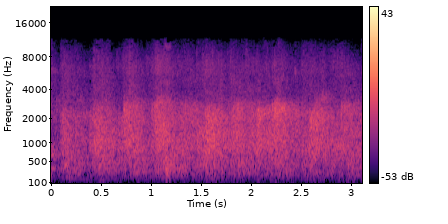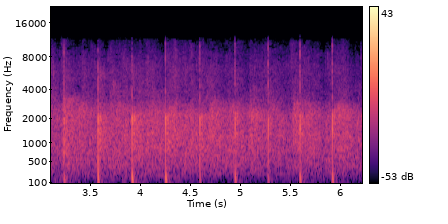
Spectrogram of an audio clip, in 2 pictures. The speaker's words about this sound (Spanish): ¿No le da un aplauso usted a Dios, pero gigante?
